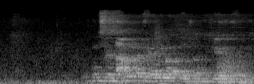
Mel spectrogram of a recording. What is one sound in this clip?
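A crowd of people sings together in a large echoing hall.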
